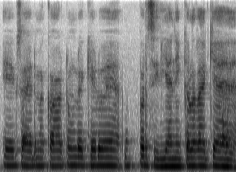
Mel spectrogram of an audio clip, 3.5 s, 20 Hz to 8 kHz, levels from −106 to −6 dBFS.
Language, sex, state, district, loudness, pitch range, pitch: Hindi, male, Rajasthan, Nagaur, -15 LUFS, 130-140 Hz, 135 Hz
